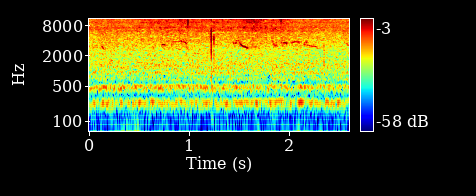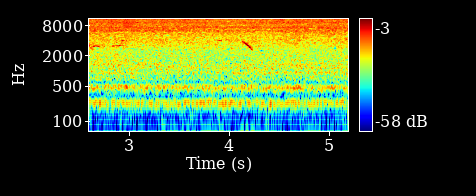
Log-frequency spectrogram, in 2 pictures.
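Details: Honey bees swarming on a swarm day in early May, as a beekeeper catches two swarms in one day. A continuous, unwavering low buzz fills the recording, with faint bird chirps high above it.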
